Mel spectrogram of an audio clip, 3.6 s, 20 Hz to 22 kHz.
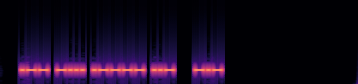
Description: Morse code, heard as a keyed tone, about 35 wpm, 700 Hz. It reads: WB1U K
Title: Speed-Racing Common QSO Phrases - 40wpm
